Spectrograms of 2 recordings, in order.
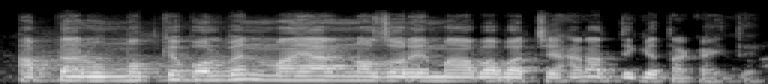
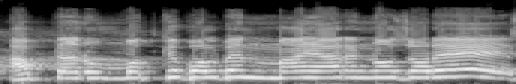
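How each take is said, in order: First: It is said at normal, softer volume. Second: It is said louder than before.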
